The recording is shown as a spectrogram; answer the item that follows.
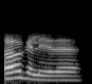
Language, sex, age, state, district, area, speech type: Maithili, female, 45-60, Bihar, Saharsa, rural, conversation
